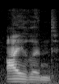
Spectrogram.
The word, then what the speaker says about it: island: French, we should probably stick a silent S into our Eyland, and thus we got island with that funky silent S.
